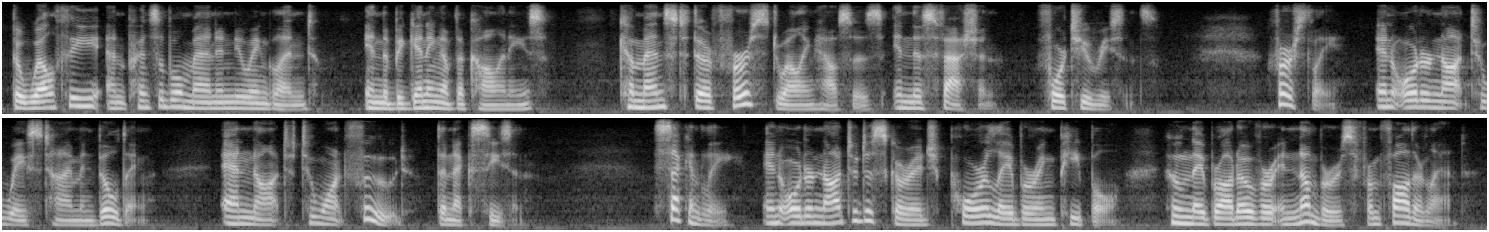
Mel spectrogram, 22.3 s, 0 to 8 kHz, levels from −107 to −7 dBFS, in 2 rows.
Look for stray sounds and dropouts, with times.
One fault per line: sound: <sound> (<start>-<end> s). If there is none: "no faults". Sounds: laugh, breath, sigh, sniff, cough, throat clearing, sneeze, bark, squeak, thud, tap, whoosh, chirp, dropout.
no faults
